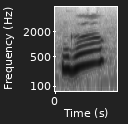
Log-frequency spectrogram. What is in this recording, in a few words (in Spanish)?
"uno", Mazateco; números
